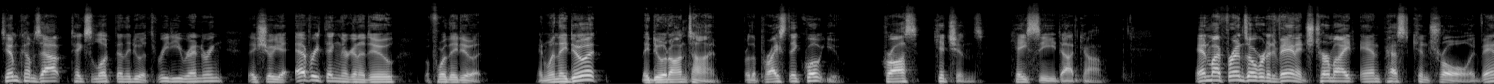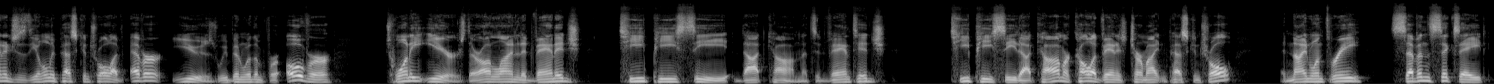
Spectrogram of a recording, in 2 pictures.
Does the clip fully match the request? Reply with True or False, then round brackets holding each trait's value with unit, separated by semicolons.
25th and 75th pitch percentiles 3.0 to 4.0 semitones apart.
False (5.1 semitones)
